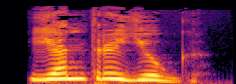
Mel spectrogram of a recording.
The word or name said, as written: यंत्र-युग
